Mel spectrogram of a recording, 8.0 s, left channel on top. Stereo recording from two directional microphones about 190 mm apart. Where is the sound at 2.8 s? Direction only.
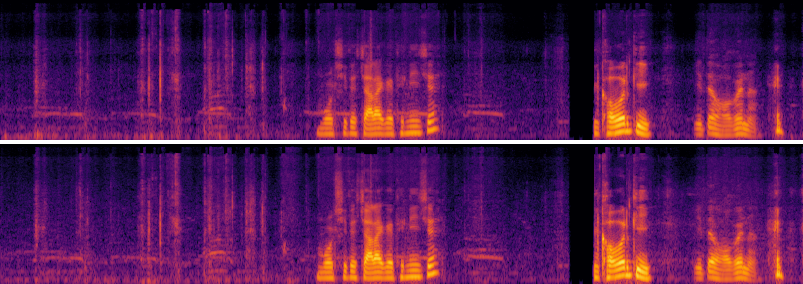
15° left (ahead or behind).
